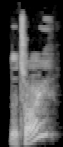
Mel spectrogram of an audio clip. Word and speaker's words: Latoria: Rick said that's how you pronounce it, Latoria. But have you met her and talked to her in person? Who? Latoria?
